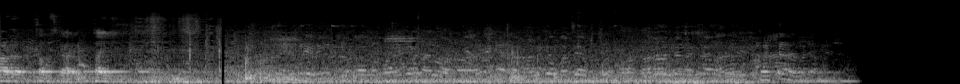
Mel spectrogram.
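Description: A man speaks into a microphone, heard over loudspeakers in a large room.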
